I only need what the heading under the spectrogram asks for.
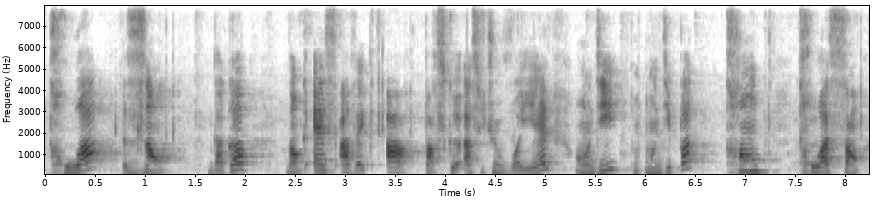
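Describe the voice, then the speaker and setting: Slow, patient Moroccan woman teaching French. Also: medium pitch, sing-song, a bit bright. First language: Moroccan Arabic. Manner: patient, repeats examples and asks "d'accord?" often. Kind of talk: French lesson for beginners.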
